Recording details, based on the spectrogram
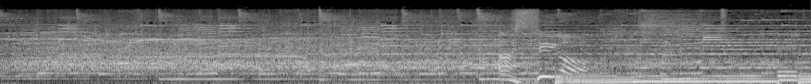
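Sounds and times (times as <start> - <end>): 
scattered whoops from the crowd: 0.0 - 5.3
large crowd cheering and shouting: 0.0 - 8.0
speech: 5.0 - 6.0.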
